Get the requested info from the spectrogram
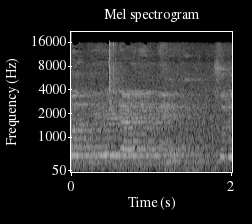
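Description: A man's voice lecturing.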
